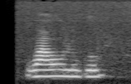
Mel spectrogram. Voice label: "waolgo", Mooré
